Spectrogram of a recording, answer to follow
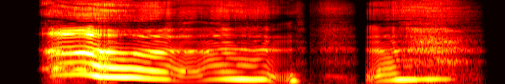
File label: dying, en US; English; Character Voices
